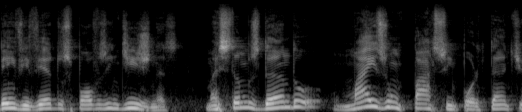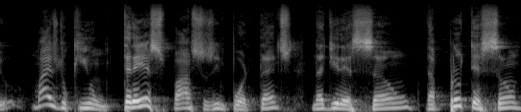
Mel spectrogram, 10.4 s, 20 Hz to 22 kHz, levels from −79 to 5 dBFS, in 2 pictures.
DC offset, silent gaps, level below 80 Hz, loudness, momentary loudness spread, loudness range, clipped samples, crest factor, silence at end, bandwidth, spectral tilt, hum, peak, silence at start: under 0.1%; none; -52 dBFS; -23 LUFS; 11 LU; 4 LU; under 0.1%; 18 dB; 0 s; 18 kHz; -5.5 dB/octave; none; -4 dBFS; 0 s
